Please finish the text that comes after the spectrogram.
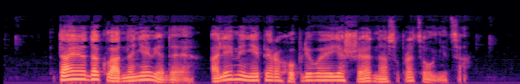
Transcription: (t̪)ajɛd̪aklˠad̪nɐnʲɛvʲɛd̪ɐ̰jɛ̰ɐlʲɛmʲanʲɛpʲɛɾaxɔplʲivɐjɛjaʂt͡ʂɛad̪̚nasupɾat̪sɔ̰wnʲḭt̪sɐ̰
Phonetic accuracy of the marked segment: correct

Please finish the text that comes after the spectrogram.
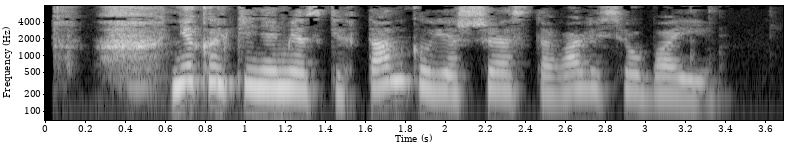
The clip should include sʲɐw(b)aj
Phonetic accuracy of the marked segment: correct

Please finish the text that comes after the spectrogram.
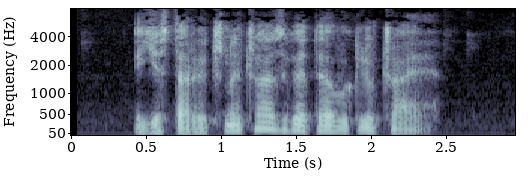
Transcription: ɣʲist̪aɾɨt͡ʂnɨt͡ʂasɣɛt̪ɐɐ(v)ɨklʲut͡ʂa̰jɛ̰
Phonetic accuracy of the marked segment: correct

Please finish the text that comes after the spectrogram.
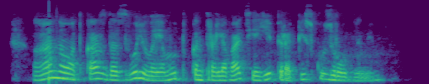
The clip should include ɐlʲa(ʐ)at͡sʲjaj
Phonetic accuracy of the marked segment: incorrect: v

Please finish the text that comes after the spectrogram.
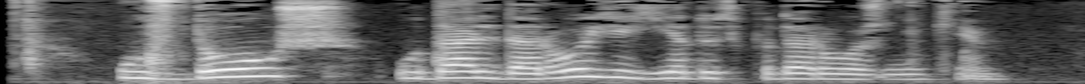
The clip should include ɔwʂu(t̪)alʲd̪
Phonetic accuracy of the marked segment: incorrect: d̪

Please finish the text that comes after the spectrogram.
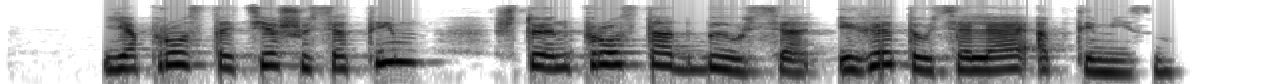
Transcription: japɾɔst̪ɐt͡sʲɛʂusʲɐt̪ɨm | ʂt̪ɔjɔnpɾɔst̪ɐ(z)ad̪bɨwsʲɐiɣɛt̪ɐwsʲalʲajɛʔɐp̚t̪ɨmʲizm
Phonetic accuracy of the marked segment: incorrect: none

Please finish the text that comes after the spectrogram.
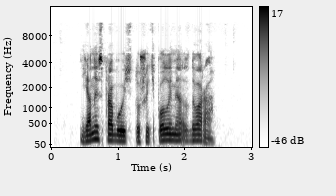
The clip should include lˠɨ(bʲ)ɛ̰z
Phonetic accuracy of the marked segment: incorrect: mʲ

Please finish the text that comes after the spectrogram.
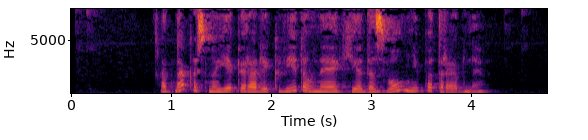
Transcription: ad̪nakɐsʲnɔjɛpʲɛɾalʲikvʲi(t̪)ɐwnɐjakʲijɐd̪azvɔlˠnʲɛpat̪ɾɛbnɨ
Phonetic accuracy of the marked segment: incorrect: d̪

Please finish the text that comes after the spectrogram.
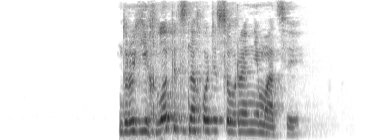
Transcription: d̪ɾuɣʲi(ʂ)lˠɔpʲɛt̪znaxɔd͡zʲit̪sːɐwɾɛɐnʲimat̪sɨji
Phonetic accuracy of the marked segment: incorrect: x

